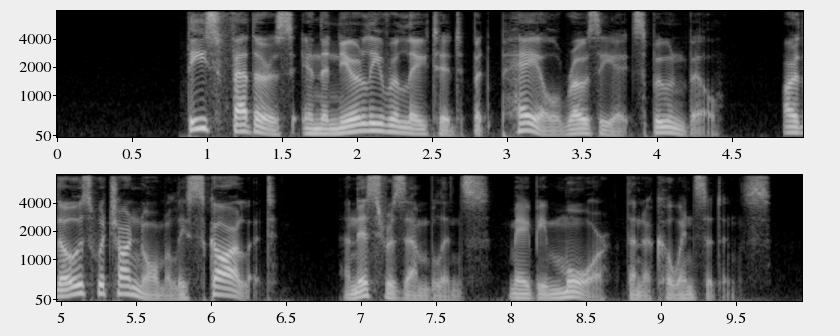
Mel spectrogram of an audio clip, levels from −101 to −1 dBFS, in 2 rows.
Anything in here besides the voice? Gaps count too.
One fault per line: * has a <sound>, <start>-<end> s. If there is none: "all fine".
all fine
